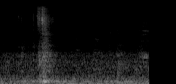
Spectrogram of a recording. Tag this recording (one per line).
cash
register
cash-register
store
